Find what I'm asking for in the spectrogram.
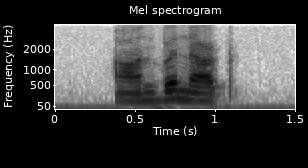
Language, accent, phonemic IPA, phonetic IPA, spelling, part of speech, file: Armenian, Eastern Armenian, /ɑnbəˈnɑk/, [ɑnbənɑ́k], անբնակ, adjective, Hy-անբնակ.ogg
- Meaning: 1. uninhabited, deserted 2. homeless (having no home)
